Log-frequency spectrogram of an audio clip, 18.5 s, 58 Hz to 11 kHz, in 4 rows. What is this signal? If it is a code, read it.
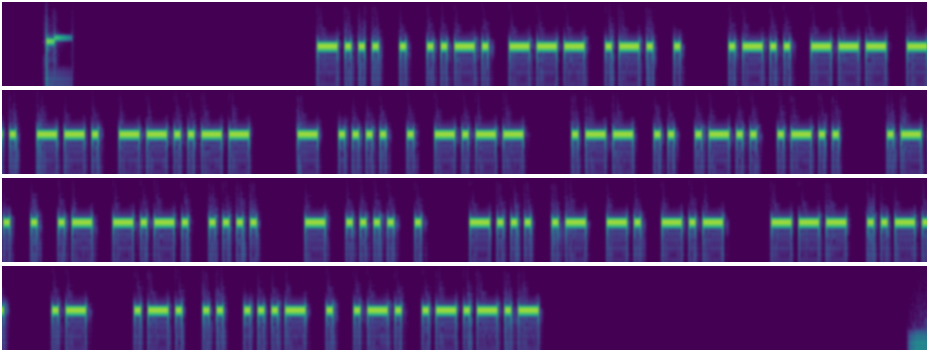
Morse code, heard as a keyed tone, about 36 wpm, 700 Hz. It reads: BEFORE LONG, THEY WILL REACH THE BANK OF A RIVER.
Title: Sentences from Top 1000 Words - Review Part 6 - 35wpm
